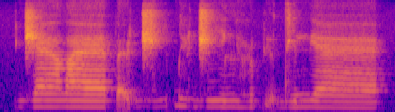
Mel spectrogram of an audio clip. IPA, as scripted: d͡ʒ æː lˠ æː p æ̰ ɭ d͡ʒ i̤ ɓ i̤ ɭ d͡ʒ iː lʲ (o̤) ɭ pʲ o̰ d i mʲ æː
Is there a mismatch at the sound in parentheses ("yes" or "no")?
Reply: no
